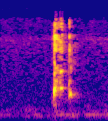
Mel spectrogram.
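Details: Baby with strong, recurring hiccups, possibly from too much milk or not burping enough: one quick, sharp hiccup with a small catch right after, in a quiet room.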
